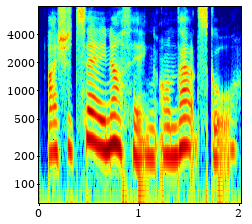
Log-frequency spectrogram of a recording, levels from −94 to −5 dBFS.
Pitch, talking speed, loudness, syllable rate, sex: 230 Hz, 180 wpm, -15 LUFS, 4.9 syllables/s, female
